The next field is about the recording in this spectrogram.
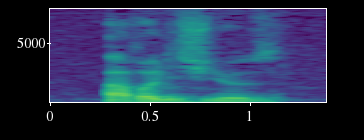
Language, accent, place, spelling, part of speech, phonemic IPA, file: French, France, Lyon, areligieuse, adjective, /a.ʁ(ə).li.ʒjøz/, LL-Q150 (fra)-areligieuse.wav
- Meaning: feminine singular of areligieux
